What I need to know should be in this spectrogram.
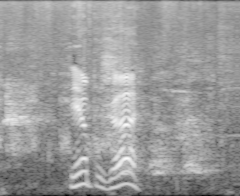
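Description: A dog lets out two loud, high whining yelps close by.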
